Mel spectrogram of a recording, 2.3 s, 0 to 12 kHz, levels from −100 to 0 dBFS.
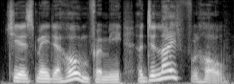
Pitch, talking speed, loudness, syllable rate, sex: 145 Hz, 230 wpm, -17 LUFS, 5.9 syllables/s, male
